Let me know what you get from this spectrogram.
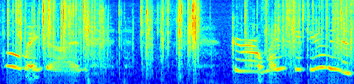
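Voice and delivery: high, fast gushing; delighted squeal. Real, not acted. Thanking the friend who sent it, high and gushing. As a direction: gush in disbelief at the gift. Gift unboxing excitement.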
